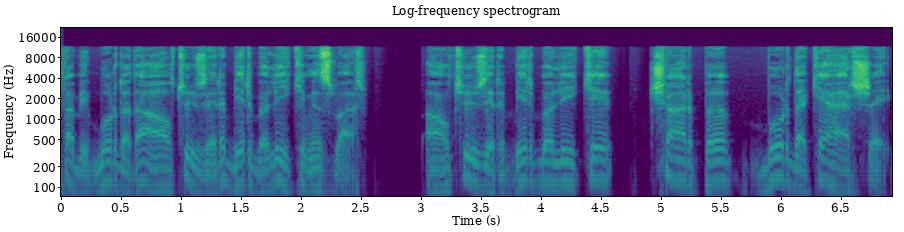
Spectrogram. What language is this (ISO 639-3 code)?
tur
